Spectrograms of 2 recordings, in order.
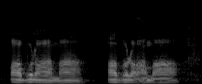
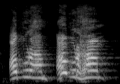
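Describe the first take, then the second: First: It is said slowly and solemnly. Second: It is shouted loudly and urgently.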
